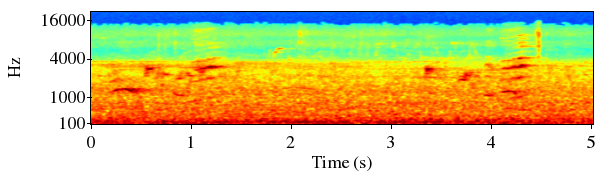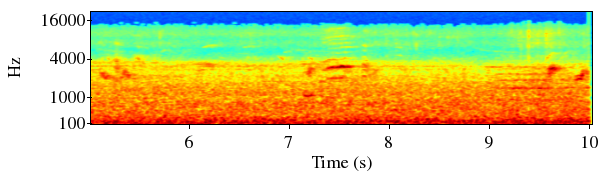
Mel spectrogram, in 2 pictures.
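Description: Scattered short chirps and whistles of small birds over a steady background hiss of woodland ambience.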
